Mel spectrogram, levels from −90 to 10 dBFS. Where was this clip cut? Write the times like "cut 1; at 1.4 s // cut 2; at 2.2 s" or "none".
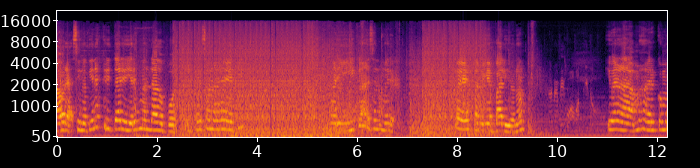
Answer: cut 1; at 10.3 s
